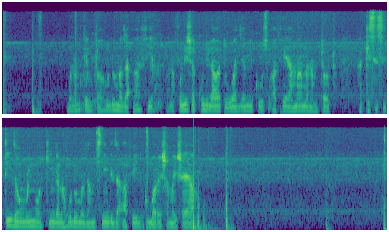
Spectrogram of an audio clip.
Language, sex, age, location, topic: Swahili, male, 25-35, Nakuru, health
